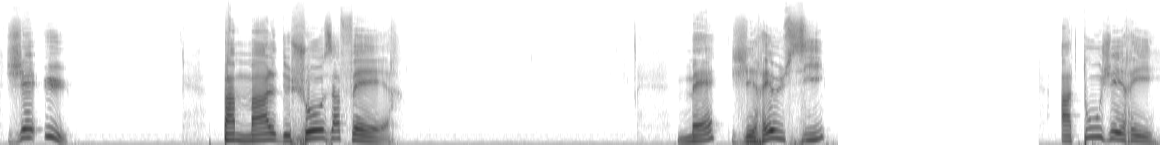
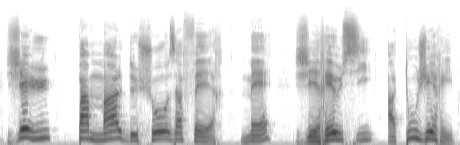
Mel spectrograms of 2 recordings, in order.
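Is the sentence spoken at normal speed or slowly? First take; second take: slowly; normal. First: The sentence is spoken more slowly. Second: The sentence is spoken at normal speed.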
